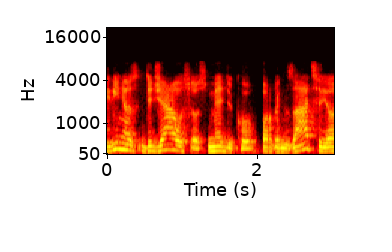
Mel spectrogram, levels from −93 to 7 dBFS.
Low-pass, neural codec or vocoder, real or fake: 7.2 kHz; codec, 44.1 kHz, 7.8 kbps, Pupu-Codec; fake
